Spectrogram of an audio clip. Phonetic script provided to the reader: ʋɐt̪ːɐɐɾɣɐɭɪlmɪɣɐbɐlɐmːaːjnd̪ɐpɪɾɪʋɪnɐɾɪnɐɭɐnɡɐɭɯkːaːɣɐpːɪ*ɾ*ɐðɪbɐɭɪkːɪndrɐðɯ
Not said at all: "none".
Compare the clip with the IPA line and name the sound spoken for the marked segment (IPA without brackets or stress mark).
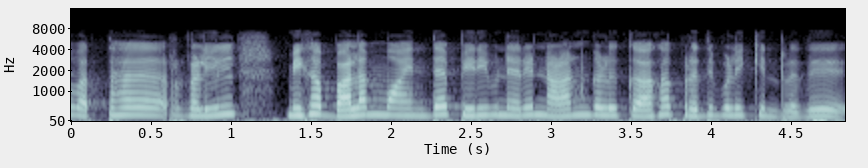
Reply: ɾ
